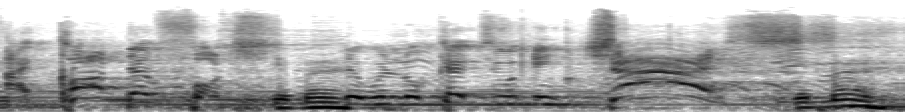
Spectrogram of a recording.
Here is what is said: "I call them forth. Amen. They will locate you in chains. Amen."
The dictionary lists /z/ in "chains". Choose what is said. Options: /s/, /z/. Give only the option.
/s/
